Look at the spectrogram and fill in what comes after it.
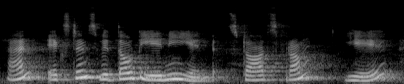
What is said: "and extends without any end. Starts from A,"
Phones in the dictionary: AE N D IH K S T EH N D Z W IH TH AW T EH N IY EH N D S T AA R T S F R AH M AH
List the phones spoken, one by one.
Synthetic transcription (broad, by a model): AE N D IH K S T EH N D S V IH T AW T EH N IY EH N D S T AA R T S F R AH M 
